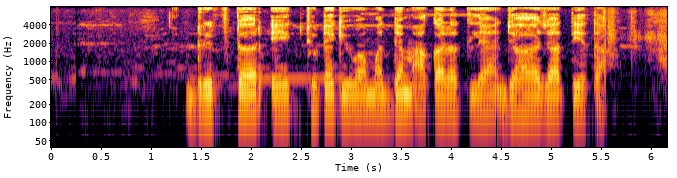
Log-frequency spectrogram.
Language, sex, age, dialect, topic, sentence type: Marathi, male, 18-24, Southern Konkan, agriculture, statement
